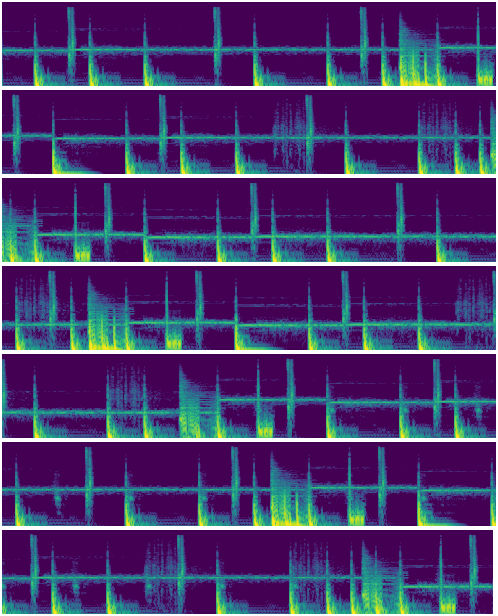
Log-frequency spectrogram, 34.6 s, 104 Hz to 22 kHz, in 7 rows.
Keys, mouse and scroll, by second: 0.4 alt+right click, 1.8-4.9 drag, 4.9-9.2 ctrl+drag, 9.2 right click, 9.9 click, 10.1 alt+right click, 10.6-12.3 alt+drag, 12.3 click, 12.7-14.2 alt+drag, 14.2 alt+right click, 14.5-16.3 alt+drag, 16.3 alt+right click, 16.7 alt+middle click, 17.1 alt+right click, 17.8 alt+middle click, 18.2 alt+right click, 19.2 click, 20.2 alt+right click, 21.3 alt+middle click, 22.0 click, 22.3 alt+right click, 23.3 click, 25.5 alt+right click, 26.4 click, 26.7 alt+click, 27.3 alt+middle click, 27.7 right click, 29.5 alt+middle click, 29.9-31.7 alt+right drag, 31.7 click, 34.0 alt+right click, 34.4 alt+click.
